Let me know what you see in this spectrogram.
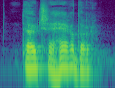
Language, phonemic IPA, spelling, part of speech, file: Dutch, /ˌdœy̯tsə ˈɦɛrdər/, Duitse herder, noun, Nl-Duitse herder.ogg
- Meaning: German shepherd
